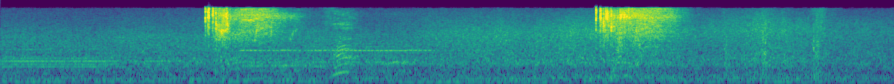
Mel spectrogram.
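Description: A rope whips through the air with a sharp whoosh.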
